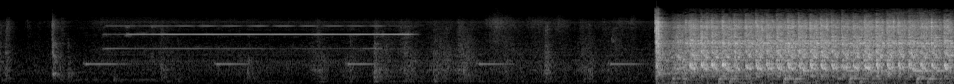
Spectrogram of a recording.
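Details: Nissan 300ZX twin turbo, first startup after engine pull with nearly all gaskets, seals and vacuum lines replaced: chime beeps, cranks, catches quickly and holds steady fast idle with no knocks or misses.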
